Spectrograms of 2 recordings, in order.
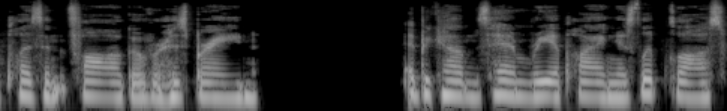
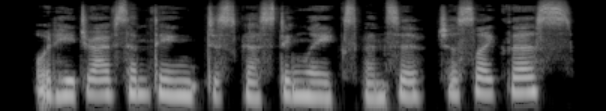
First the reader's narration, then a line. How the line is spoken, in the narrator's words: He sighs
